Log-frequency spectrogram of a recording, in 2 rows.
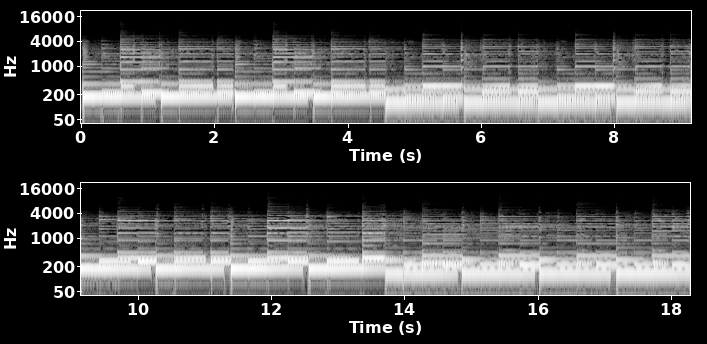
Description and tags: Indie Rockin' 6.1
Please use it sample and make something good :-)
If you use this riff please write my name as a author of this sample. Thanks. 105bpm
angel, background, calm, drama, dramatic, emo, evil, impending, increasing, peaceful, phantom, phrase, plucked, relaxed, repetition, rock, terror, tranquil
